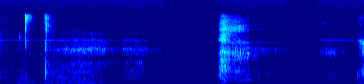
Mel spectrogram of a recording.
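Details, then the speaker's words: Oldest child with a really bad cough, heard from a distance: several faint, sharp coughing bursts in the background of a quiet indoor room. "Don't know if you could hear the cough. That's my oldest that has got a really bad cough."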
